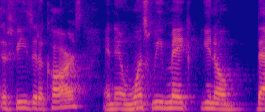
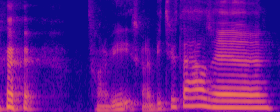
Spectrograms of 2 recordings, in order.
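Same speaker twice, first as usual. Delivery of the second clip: slow, halting, unsure; timid hesitant price; 2 semitones higher, slower than usual. Shown as a demonstration. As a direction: stall before the number. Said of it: "you say that shit like this".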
